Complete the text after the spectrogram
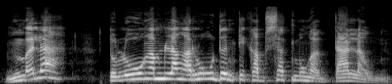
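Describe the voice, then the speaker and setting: An emphatic mother of grown sons, acted by a woman in radio drama style. She chides and chatters in a lively, swooping voice that is slightly husky. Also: mid-range voice, normal speed. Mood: chiding, gossipy. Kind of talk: Ilocano radio drama acting.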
